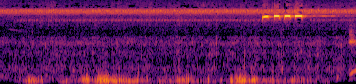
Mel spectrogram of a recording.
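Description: Four quick, high pips on a gundog training whistle near the end, the loudest sound here; a rapid series of pips like this is the usual recall signal to a retriever in the water. Under it, a steady high drone of insects.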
